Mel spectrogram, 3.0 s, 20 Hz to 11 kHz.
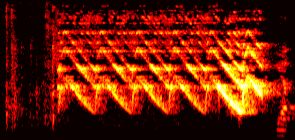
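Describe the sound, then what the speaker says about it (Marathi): A homemade anti-theft alarm siren wails electronically in rapid rising and falling sweeps, loud and close, repeating for a couple of seconds before cutting off. "त्यावेळेस सायरन कंटिन्यू 1-15 सेकंद सायरन वाजतो।"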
